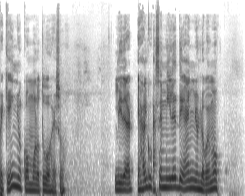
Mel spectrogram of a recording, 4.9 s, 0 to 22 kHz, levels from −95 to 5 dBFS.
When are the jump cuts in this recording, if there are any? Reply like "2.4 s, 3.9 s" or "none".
2.7 s, 3.1 s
